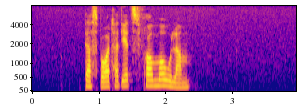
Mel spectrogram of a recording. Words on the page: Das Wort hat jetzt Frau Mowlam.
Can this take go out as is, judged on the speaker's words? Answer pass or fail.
pass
